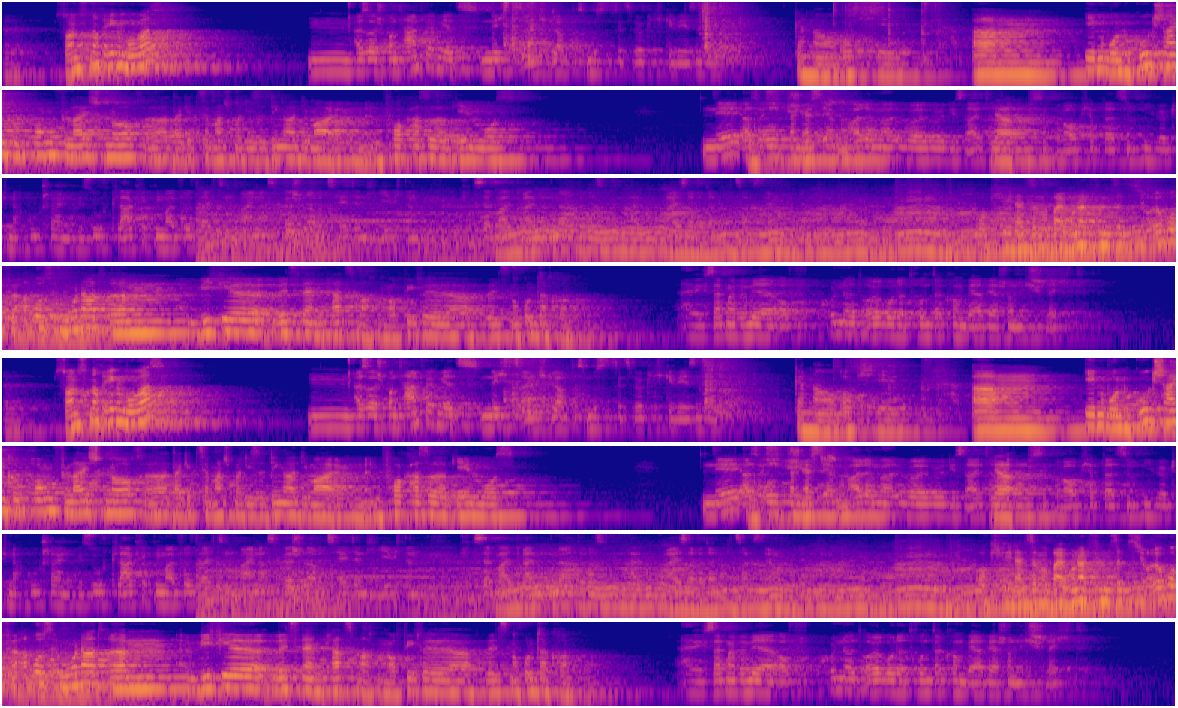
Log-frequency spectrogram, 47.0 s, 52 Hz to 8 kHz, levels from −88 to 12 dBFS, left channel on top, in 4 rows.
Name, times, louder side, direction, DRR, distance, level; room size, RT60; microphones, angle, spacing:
voice 1, 0.5-1.7 7.9-9.0 9.3-10.4 10.8-16.8 19.2-20.3 21.6-21.8 33.0-40.9, right 1 dB, 90° right, 2 dB, 2.7 m, -28 dB
voice 2, 3.1-7.2 18.7-32.0 42.0-45.9, right 2 dB, 25° right, 3 dB, 1.6 m, -40 dB
sound 1, 4.9-5.6 6.8-7.5 8.3-8.9 9.2-9.4, left 5 dB, 70° left, 3.5 m, -40 dB
sound 2, 25.4-36.2, equal, ahead, 2.4 m, -35 dB
27.0 x 26.0 x 4.9 m, 1.4 s
head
